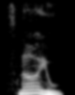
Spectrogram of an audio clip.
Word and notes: ಸ್ನಾಯು: snāyu

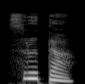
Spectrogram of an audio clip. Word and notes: ಸ್ರುತ: sruta

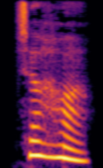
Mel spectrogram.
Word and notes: ಚೋಹ: cōha

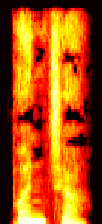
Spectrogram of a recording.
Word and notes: ಪಂಚ: kannada

